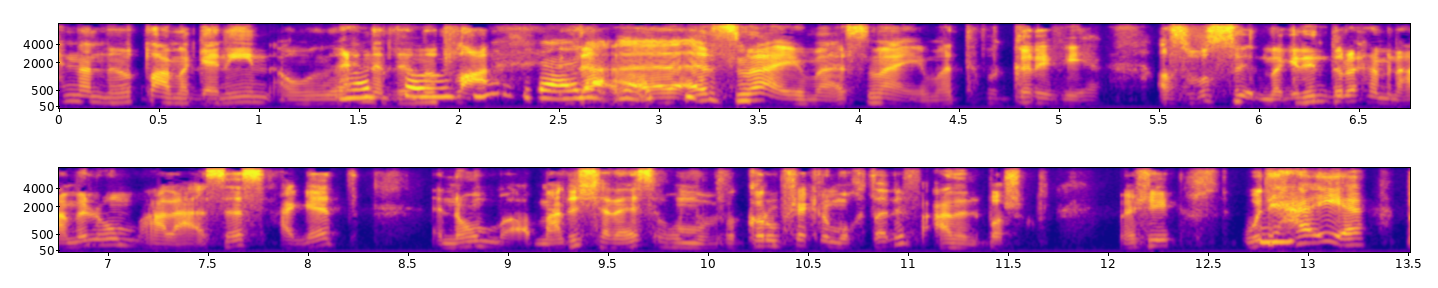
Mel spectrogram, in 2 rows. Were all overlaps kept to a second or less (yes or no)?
no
